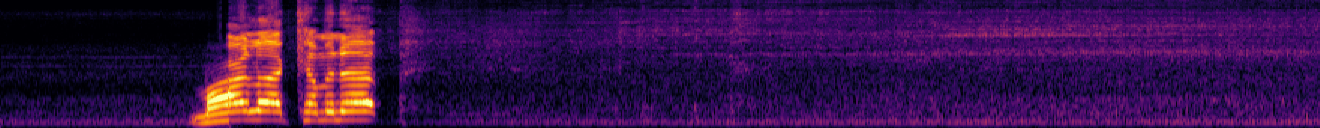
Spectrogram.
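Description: Bicycles whir past close by on a road.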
